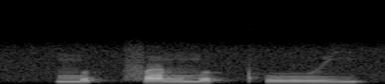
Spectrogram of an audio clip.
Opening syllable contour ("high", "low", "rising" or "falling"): rising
